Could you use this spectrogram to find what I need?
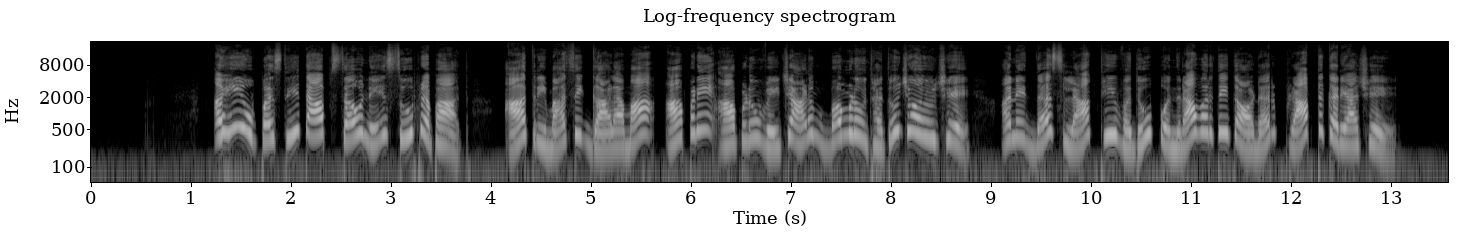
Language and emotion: Gujarati, happy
